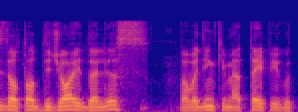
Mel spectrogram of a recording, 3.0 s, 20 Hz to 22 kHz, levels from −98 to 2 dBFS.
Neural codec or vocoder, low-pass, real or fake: none; 9.9 kHz; real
